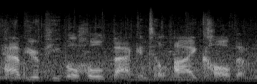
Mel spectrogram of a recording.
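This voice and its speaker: A man playing a grim, stern masked vigilante in a video game, terse and commanding with a gravelly voice. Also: sits low, moderate pace, music in the background, lightly acted. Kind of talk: video game character acting.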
